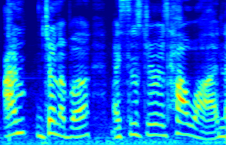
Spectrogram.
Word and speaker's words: Jeneba: India, if they see that word, they're gonna pronounce it Kamala. It's like, I'm Janaba, my sister is Hawa, and I have another sister is Adama.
